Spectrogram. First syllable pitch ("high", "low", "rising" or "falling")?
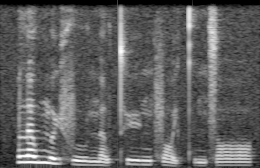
high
